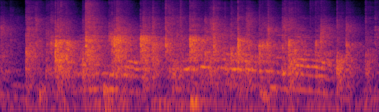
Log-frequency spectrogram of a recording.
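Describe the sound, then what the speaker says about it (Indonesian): Students in a classroom clap for a classmate during a coding and AI lesson, a modest burst of separate claps with a loose, uneven rhythm, close by, with talk running under it. "beri tepuk tangan untuk Karen"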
